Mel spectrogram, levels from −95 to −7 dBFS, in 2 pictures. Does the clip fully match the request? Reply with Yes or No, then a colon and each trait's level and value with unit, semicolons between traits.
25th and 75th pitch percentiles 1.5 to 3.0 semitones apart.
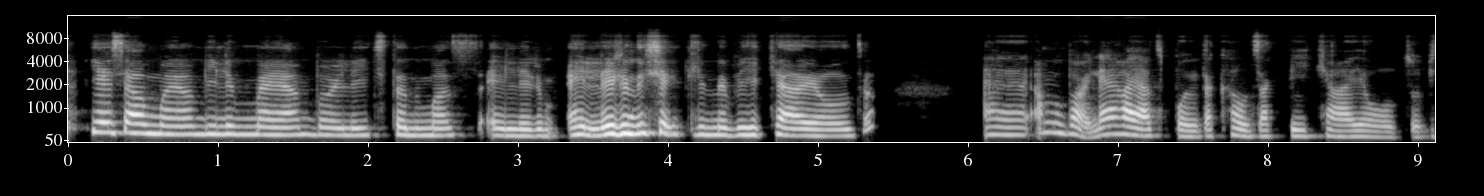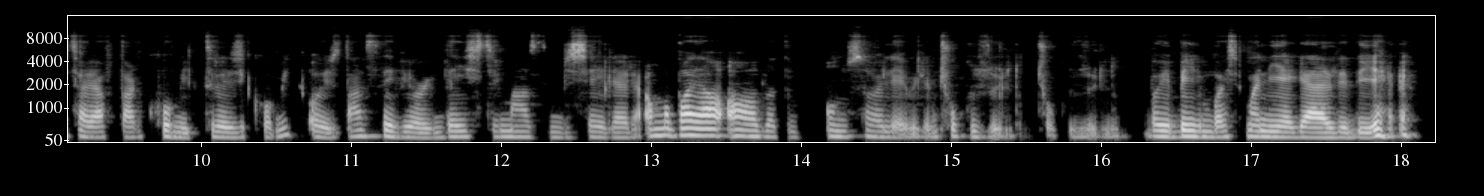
No: average, 4.9 semitones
